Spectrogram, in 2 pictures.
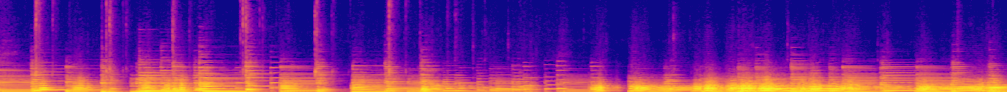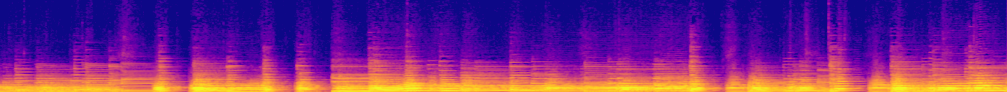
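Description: A swing arrangement played by several multitracked trombones in harmony over piano. The first seconds are lighter, with sharp piano chords, and the fuller trombone section sounds from about a third of the way in.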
